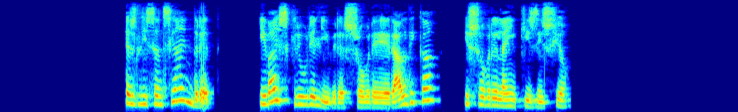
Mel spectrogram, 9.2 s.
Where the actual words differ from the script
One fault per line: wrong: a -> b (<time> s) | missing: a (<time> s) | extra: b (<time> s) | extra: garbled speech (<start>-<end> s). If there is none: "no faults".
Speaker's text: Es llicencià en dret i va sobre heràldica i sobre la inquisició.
extra: escriure llibres (3.5 s)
